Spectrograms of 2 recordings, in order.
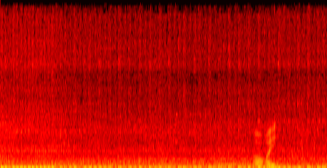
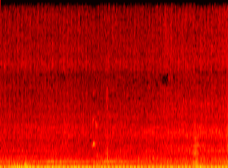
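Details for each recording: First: Honda Beat Fi scooter after a scan tool cleared an EOT sensor fault code and the PCM was reset: the small single ticks over at a quick, steady pulse with a clean short blip and no popping or missing. It runs healthy. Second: Honda Beat Fi scooter before repair: a low putter with irregular pulses that stutter and drop out at steady mid throttle, recovering at full throttle. It is misfiring at part throttle.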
